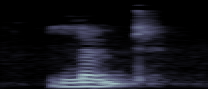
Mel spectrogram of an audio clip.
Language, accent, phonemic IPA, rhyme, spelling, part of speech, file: English, Southern England, /ləʊt/, -əʊt, loth, noun, LL-Q1860 (eng)-loth.wav
- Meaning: A measure of weight formerly used in Germany, the Netherlands and some other parts of Europe, equivalent to half of the local ounce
